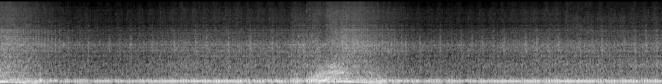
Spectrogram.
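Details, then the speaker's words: Kawasaki Z1000 after timing corrected (was out of time, running improved): uneven idle with rough mechanical clatter over exhaust and brief blip; noise persists, damaged internal parts, cause not pinned down. "Colocamos no ponto, percebemos que o funcionamento da moto melhorou muito, porque estava fora de ponto, porém o barulho não para."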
